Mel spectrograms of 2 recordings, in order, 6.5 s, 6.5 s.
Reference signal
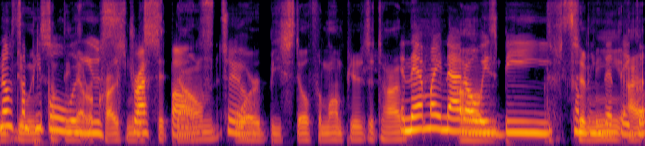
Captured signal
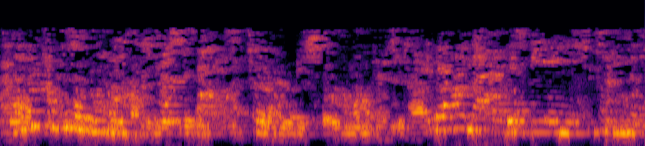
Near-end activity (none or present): none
